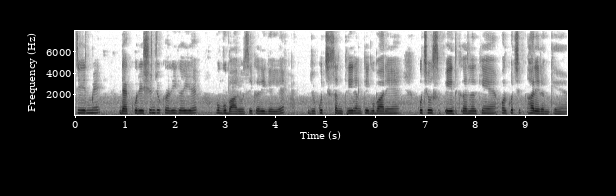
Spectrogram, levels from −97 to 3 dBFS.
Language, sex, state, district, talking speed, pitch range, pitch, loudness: Hindi, female, Punjab, Pathankot, 195 wpm, 210-235 Hz, 220 Hz, -16 LUFS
